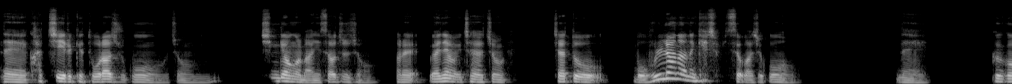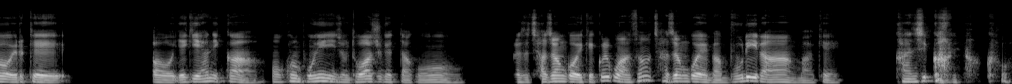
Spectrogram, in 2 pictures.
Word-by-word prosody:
네 115 -4 +1
같이 150 - +2
이렇게 130 -1 +3
돌아 125 +1 +4
주고 105 -5 -6
좀 90 -1 -13 0.5
신경을 145 -7 +1
많이 95 0 -2
써 115 +4 0
주죠. 95 -4 -10 0.2
아래 110 -2 -2
왜냐면 130 -1 +3
제가 115 -2 0
좀 115 -2 -5 0.5
제가 130 0 +2
또 110 -5 +1 0.3
뭐 100 - +1
훈련하는 230 - +4
게 160 +4 -2
좀 - - -4
있어 - - -2
가지고 100 -2 -5 0.9
네 95 -4 -9 0.6
그거 130 -4 +3
이렇게 100 -3 +3 0.9
어 105 -2 +1
얘기하니까 125 -4 0
어 115 -2 -6
그럼 145 -3 -1
본인이 140 0 +1
좀 110 -2 -5
도와주겠다고 110 -5 -3 0.4
그래서 110 -1 -6
자전거 135 +5 +3
이렇게 110 - +1
끌고 175 -2 +1
와서 155 - 0
자전거에 140 - +2
막 100 -1 -4
물이랑 115 - +3
막 95 - -8
이렇게 95 +1 -9 0.5
간식거리 130 -4 0
넣고 - - -11
115 Hz, 290 characters per minute, -23 LUFS, 100-135 Hz, 0.9 s, 돌아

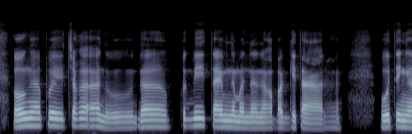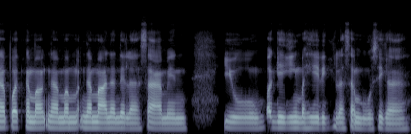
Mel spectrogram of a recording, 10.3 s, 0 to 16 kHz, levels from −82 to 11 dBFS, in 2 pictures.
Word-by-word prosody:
Oo 140 +1 +6
nga 160 0 +4
po - - -2
eh, 155 -1 +1
tsaka 155 0 +1
ano 120 0 -3
na 140 +1 +1 0.2
'pag 155 - -6
may 165 0 +3
time 140 -3 +3
naman 125 -2 +1
na 120 - +1
nakapag-gitara 120 -1 -1 0.5
buti 140 +2 +2
nga 130 -1 +4
po 130 - +3
at 125 - -10
nama 120 -2 +2
namama 120 -1 0
namana 120 -1 +3
nila 110 -1 -1
sa 115 -2 +1
'min 110 0 -3 0.5
'yong 115 -1 -4
pagiging 120 -1 -1
mahilig 115 -1 -2
nila 115 - -3
sa - - -2
musika. 105 -1 -4
120 Hz, 170 wpm, -23 LUFS, 115-130 Hz, 0.5 s, Oo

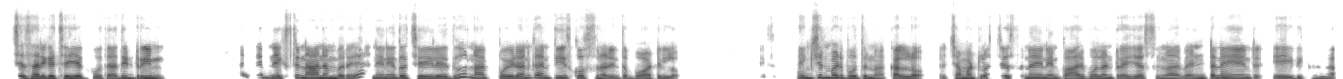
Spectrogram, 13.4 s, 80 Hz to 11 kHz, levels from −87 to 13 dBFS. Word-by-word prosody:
ప - - -6
చె 265 - +4
సరిగ్గా 260 +1 +6
చేయకపోతే 240 -5 +3
అది 285 - +2
డ్రీమ్ 270 -1 +6 0.9
అయితే 340 +10 -10
నెక్స్ట్ 265 +5 -1
నా 255 - +6
నంబరె 235 -5 +3 0.2
నేనేదో 245 +2 +2
చేయలేదు. 250 0 +1 0.2
నాకు 260 -1 0
పోయడానికి 260 +6 +1
ఆయన 280 -4 0
తీసుకొస్తున్నాడు 275 -7 -1
ఇంత 200 - -4
బాటిల్‌లో. 205 -1 -3 0.8
తీస్ - - -30 0.3
టెన్షన్ 280 +4 +2
పడిపోతున్న 270 -6 +1 0.2
కల్లో. 215 0 +2 0.4
చమటలొచ్చేస్తున్నాయి. 260 +1 -1
నేను 225 0 -2
పారిపోవాలని 240 +2 -1
ట్రై 220 0 -2
చేస్తున్న. 225 0 -4 0.2
వెంటనే 280 +6 0
ఏంటి, 245 0 -3 0.2
ఏ - - 0
ఇది 205 +2 -6
కల 205 +1 -6
250 Hz, 145 wpm, -23 LUFS, 225-270 Hz, 0.9 s, సరిగ్గా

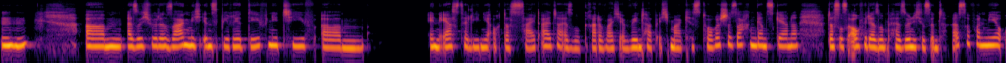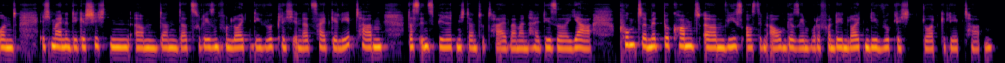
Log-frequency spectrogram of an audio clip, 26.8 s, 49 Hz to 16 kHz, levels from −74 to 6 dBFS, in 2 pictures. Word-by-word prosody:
Mhm. 255 +2 +5 0.7
Ähm, 230 -1 +4
also, 230 -1 +1
ich 235 +1 -2
würde 235 -1 +1
sagen, 230 +4 +3
mich 245 -2 +3
inspiriert 230 -1 -1
definitiv, 240 0 0
ähm, 205 -1 -1 0.8
in 230 -1 +4
erster 230 +1 -1
Linie 215 0 -2
auch - - -8
das 205 -1 -2
Zeitalter, 230 +4 -4
also, 195 -2 -6
gerade 200 +1 -4
weil 195 - -2
ich 200 - -9
erwähnt 210 +3 0
habe, 210 -1 -5
ich - - -6
mag 195 -3 0
historische 235 +5 0
Sachen 260 0 +1
ganz 235 -2 +1
gerne. 240 0 -1 0.4
Das 225 0 +2
ist 225 - +1
auch 235 +1 +2
wieder 225 -3 +3
so 215 - +2
'n 210 - -1
persönliches 215 0 +2
Interesse 235 +7 -3
von 275 -4 +2
mir, 255 -2 +4
und 210 -2 +3 0.3
ich 235 +2 -2
meine, 220 -2 +5
die 215 - -2
Geschichten, 220 -1 +3
ähm, 205 -1 +1
dann 210 -1 +1
da 205 0 -5
zu 215 +2 -3
lesen 215 0 +2
von 215 0 -2
Leuten, 210 +1 -2
die 210 -2 -3
wirklich 215 0 -3
in 205 - -3
der 200 0 -3
Zeit 205 0 -4
gelebt 220 +4 -2
haben, 220 0 +3 0.3
das 225 0 +4
inspiriert 220 -1 +1
mich 215 0 +1
dann 205 -2 -3
total, 200 -1 -6
weil 190 - -3
man 195 +1 -3
halt 200 0 -5
diese, 200 -2 0
ja, 195 0 0 0.4
Punkte 270 -3 +4
mitbekommt, 235 +1 +4
ähm, 210 -1 +3
wie 220 +1 +3
es 225 -1 -1
aus 210 0 -2
den 215 -1 -5
Augen 205 +1 -1
gesehen 200 -2 -2
wurde 205 +1 -4
von 210 0 -1
den 210 -1 +3
Leuten, 210 +2 +2
die 205 -2 +1
wirklich 210 -1 -4
dort 190 0 -6
gelebt 200 -3 -8
haben. 200 +3 -7
215 Hz, 190 wpm, -19 LUFS, 205-235 Hz, 0.8 s, Mhm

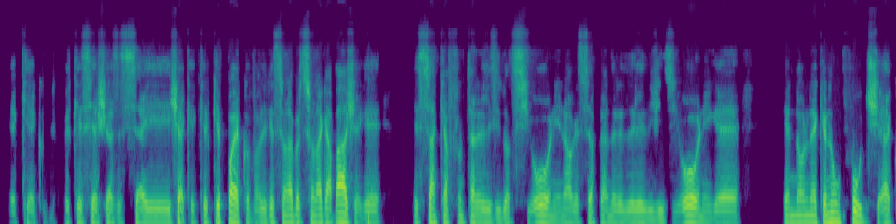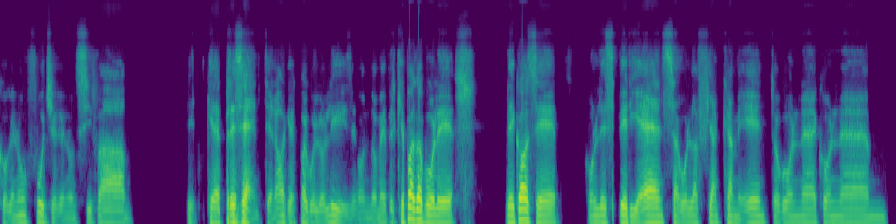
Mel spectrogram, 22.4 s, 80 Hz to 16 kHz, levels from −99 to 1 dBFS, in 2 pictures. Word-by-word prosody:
È - - -8
che - - -9
ecco - - -16 0.2
perché - - -7
se - - -4
cioè - - -2
se 105 - -11
sei 115 +1 -2
cioè 115 - 0
che 110 - -12
che 115 +3 -6
che 135 +5 0
poi 145 -3 +4
ecco 120 - -5
che - - -17
fai 110 - -9
vedere 115 +1 -3
che 120 - -6
sei 130 - -2
una 125 - +2
persona 125 0 -1
capace 125 -4 +3
che 105 0 -5 0.3
che - - -9
sa 135 - -1
anche 125 0 -3
affrontare 120 -1 -3
le 110 - -1
situazioni, 110 +2 -2
no, 115 +1 -4
che 105 - -6
sa 105 - -5
prendere 110 -2 -5
delle 110 0 -1
decisioni, 110 +1 -1
che 105 0 -2 0.5
che 120 - -3
non, 120 +1 -1
ehm, 120 - +2
che 125 +4 +1
non 145 +1 +3
fugge, 125 - +1
ecco, - - -4
che 105 - -6
non 120 +2 -3
fugge, 115 -3 -2
che 100 - -9
non 105 0 -10
si 110 +1 -7
fa 110 -1 -1 0.7
che - - -11
che 120 -1 +1
è - - 0
presente, 120 -6 +3
no, 115 +2 -2
che 110 - -5
è - - -12
poi 125 - -2
quello 105 0 -4
lì 110 -3 -1
secondo 100 +2 -10
me 110 +1 -5
perché 110 0 -1
poi 190 -2 +10
dopo 160 -6 +8
le 120 -1 +5 0.6
le 130 0 +4
cose 120 -9 +6 0.3
con 115 0 -4
l'esperienza, 125 0 +3
con 115 +1 -2
l'affiancamento, 115 -1 -3
con 115 0 -3
con, 115 +1 -5
mhmm, 110 -1 -4
115 Hz, 200 wpm, -23 LUFS, 110-125 Hz, 0.7 s, poi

